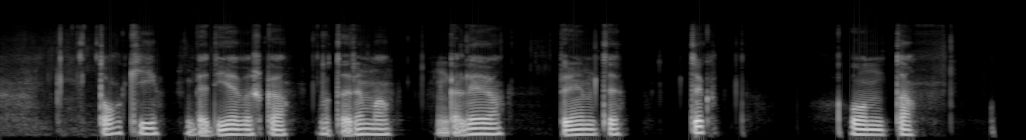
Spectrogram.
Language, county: Lithuanian, Kaunas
